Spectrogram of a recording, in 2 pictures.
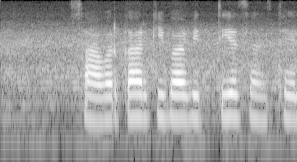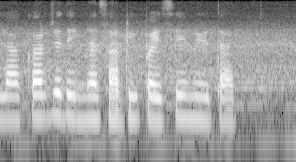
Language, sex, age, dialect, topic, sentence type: Marathi, female, 18-24, Varhadi, banking, statement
